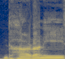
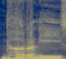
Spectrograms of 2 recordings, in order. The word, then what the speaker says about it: dharani: Chữ D và chữ H ghép lại thì chúng ta đọc là dha, dha, dharani. Chữ N chúng ta phải cong lưỡi lại ha và búng ra n, n, dharani, dharani, Dharani Swaha, Dharani Swaha.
